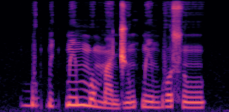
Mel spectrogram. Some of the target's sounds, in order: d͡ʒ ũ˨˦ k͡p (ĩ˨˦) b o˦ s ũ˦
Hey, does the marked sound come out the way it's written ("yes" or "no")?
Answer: no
